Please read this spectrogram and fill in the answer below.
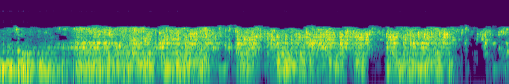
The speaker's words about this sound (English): Oh, that's a good toilet flush.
